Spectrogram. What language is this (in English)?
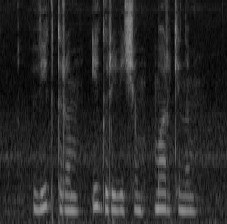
Russian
